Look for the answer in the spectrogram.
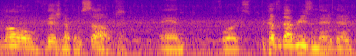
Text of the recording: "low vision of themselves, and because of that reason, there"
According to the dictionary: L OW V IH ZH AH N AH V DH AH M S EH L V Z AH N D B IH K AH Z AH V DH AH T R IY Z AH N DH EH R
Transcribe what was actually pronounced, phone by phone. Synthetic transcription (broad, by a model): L OW V IH ZH AH N AH V DH AH M S EH L V Z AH N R B IH K AH Z AH V DH AH T R IY Z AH N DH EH R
